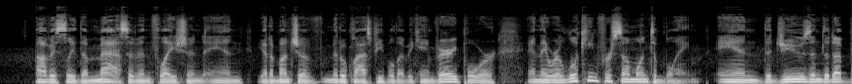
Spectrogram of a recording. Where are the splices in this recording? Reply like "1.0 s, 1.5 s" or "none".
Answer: 2.5 s, 7.1 s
